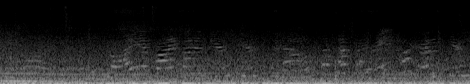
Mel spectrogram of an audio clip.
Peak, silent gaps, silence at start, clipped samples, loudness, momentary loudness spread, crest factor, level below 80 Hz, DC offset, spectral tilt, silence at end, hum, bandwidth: -16 dBFS; none; 0 s; under 0.1%; -33 LUFS; 3 LU; 12 dB; -30 dBFS; under 0.1%; -7 dB/octave; 0 s; none; 15 kHz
